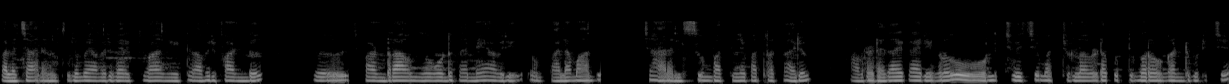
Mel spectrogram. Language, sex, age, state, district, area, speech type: Malayalam, female, 30-45, Kerala, Palakkad, rural, spontaneous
